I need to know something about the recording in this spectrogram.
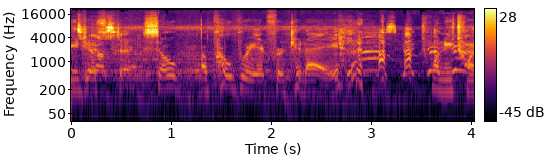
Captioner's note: laughs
